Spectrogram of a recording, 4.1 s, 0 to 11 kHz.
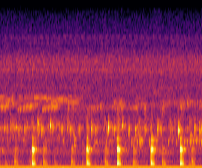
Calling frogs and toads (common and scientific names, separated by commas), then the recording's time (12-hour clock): two-colored oval frog (Elachistocleis bicolor), blacksmith tree frog (Boana faber), fine-lined tree frog (Boana leptolineata), Cochran's lime tree frog (Sphaenorhynchus surdus)
10:15pm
